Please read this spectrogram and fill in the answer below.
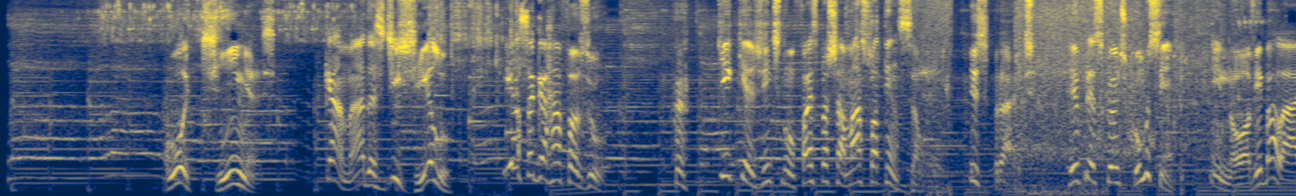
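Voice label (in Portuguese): Locução, Voz Jovem, Português - Brasileiro, Masculino; Locução para GAZIN - Consórcio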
